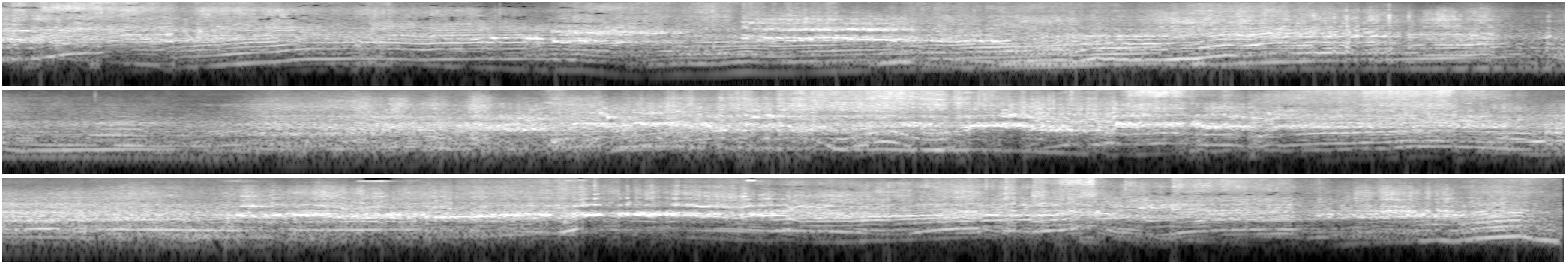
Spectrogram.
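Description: Drift cars sliding one after another through a tight road corner. Their engines rev up and down as the drivers work the throttle, and the tyres skid and squeal through each slide. The sound dips briefly about a third of the way through, between cars.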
